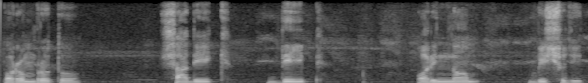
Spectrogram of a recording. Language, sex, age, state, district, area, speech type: Bengali, male, 18-30, West Bengal, South 24 Parganas, rural, spontaneous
